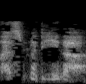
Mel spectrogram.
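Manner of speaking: hushed whisper. Saying a joke remark to the other speakers: whispering. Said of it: "He has to whisper it".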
